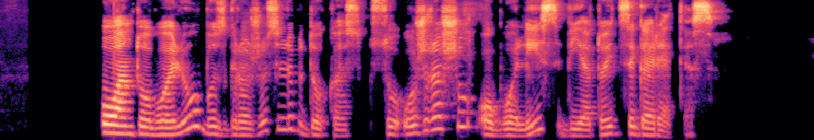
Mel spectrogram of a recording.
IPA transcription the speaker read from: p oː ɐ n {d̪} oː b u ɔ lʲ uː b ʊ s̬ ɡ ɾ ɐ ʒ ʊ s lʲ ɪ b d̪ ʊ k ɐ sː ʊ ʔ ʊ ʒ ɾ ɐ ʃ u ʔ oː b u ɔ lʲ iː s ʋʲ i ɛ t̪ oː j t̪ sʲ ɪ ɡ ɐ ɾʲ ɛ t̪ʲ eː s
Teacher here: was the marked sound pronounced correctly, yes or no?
no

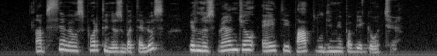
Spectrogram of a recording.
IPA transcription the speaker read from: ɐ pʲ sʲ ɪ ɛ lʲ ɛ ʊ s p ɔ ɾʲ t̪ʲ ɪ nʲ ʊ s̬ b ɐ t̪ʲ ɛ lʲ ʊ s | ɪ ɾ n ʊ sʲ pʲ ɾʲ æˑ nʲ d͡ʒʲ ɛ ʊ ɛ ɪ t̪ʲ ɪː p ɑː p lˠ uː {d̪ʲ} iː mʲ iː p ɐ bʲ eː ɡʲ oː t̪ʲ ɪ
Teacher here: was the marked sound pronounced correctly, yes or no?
yes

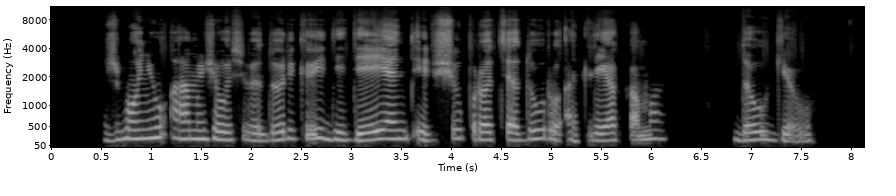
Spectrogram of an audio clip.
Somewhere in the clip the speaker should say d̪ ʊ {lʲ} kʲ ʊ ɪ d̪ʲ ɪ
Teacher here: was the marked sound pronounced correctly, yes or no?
no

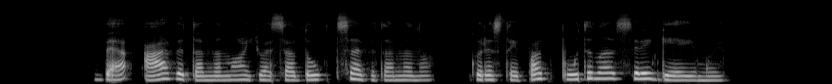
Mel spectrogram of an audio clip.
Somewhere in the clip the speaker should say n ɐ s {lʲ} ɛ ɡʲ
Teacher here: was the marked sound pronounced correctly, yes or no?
no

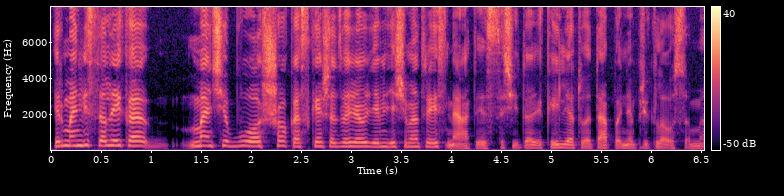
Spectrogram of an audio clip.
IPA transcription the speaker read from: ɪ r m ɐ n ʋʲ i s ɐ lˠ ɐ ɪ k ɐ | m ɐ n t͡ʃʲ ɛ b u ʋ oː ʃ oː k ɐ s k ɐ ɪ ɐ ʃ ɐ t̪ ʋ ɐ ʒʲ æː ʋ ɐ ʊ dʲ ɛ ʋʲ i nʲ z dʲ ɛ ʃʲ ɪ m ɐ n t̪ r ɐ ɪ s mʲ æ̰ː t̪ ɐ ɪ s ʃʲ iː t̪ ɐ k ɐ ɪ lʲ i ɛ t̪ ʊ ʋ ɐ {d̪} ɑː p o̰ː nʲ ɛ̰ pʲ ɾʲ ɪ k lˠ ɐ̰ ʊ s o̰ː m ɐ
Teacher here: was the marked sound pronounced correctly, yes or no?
no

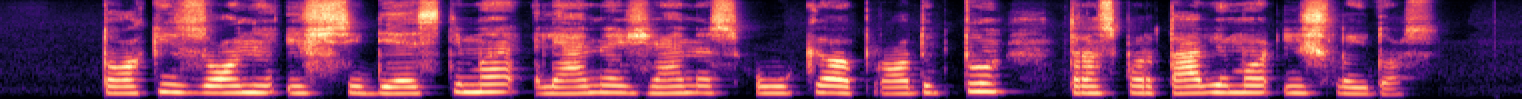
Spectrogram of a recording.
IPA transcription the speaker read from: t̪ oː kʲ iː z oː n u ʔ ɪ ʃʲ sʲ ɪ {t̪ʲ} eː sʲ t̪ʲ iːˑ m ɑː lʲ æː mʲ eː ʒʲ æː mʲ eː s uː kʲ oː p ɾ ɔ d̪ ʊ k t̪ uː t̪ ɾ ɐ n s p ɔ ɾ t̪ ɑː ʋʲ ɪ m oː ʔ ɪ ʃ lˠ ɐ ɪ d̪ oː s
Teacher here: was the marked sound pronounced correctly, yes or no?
no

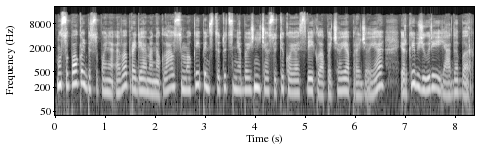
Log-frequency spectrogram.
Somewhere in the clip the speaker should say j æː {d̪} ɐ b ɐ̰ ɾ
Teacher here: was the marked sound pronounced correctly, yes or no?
yes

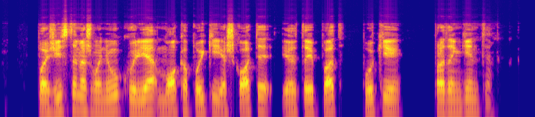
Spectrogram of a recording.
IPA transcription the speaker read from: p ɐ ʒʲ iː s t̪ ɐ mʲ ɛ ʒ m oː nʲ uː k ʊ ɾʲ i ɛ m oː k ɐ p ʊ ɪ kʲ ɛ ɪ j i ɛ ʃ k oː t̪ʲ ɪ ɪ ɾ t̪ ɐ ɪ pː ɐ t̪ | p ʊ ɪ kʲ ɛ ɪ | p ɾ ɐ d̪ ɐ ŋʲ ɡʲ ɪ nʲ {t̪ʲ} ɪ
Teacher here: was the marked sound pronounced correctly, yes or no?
yes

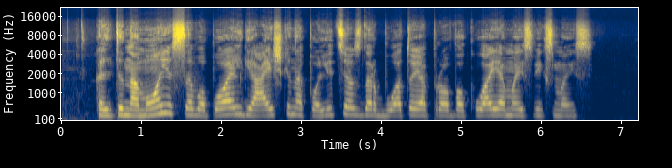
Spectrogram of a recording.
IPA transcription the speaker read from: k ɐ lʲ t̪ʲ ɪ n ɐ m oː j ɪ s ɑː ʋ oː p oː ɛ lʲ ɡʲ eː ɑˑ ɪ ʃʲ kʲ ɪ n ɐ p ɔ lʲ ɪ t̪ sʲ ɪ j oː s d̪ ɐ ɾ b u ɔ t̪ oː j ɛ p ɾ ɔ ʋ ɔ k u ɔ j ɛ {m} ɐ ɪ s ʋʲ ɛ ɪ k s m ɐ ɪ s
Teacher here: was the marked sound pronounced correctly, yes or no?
yes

